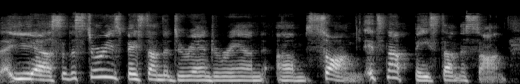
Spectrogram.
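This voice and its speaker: A normal speaking voice, moderately paced, with lively intonation. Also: woman, medium pitch for a woman. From US East Coast. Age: 60s. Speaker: novelist. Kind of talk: interview.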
